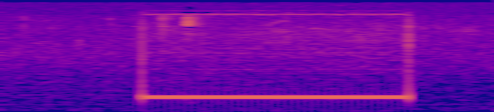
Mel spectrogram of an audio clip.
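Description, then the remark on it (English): A steady telephone tone sounds for about one second during a call to a Red Roof hotel's dial-by-name phone directory, loud and clear over a quiet line, then cuts off abruptly. No voices are heard. “Now, Red Roof, you can't just dial with a room number. Now you gotta have the name.”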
